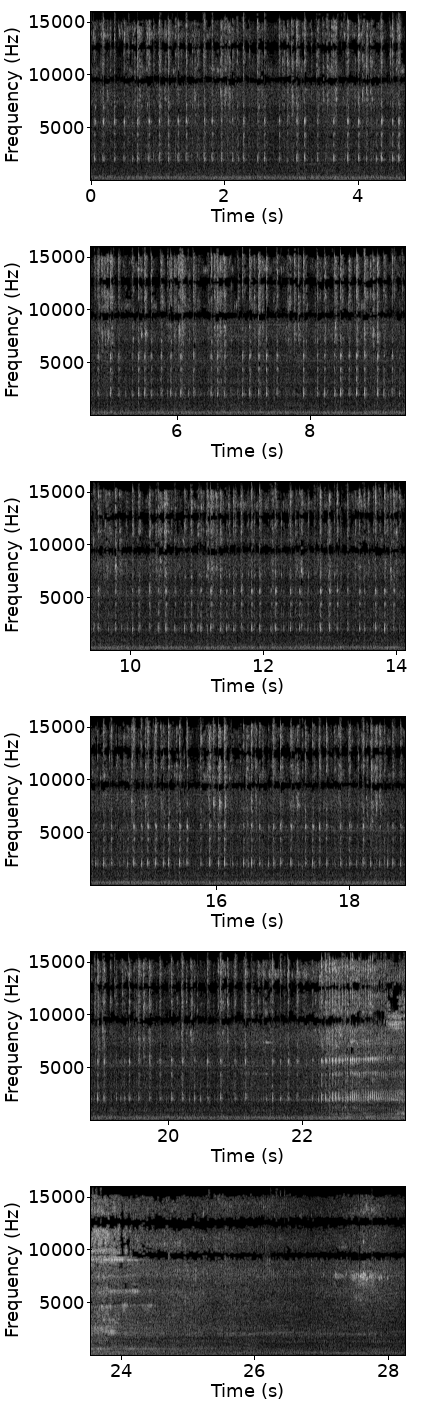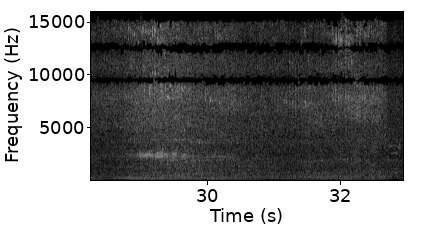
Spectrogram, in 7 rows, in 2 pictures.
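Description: Two-stroke kart engine idling with a steady, fast rattle. About 22 seconds in, a louder engine sound with a high whine rises suddenly, then fades over the next few seconds.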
